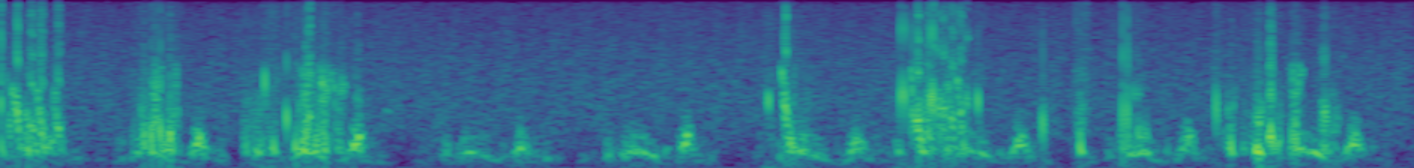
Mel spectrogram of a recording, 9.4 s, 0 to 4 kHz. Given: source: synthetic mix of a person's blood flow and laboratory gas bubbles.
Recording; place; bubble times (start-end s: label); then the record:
Doppler ultrasound of blood flow; precordium
0.00-0.44 s: bubbles
0.86-1.21 s: bubbles
1.60-2.33 s: bubbles
5.08-5.40 s: bubbles
5.96-6.55 s: bubbles
6.91-6.99 s: bubbles
7.15-7.25 s: bubbles
7.45-7.65 s: bubbles
8.07-8.68 s: bubbles
8.78-8.92 s: bubbles
From the record:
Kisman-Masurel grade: 233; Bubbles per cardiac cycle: several, 3 to 8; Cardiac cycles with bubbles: 50 to 99%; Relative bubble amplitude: loud (0.450 to 0.775); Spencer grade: 3 (all of the cardiac periods contain showers or single bubble signals, but not dominating or overriding the cardiac motion signals); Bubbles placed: only in the low amplitude regions of the cardiac cycle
